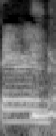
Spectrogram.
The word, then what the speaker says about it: Saren: I am so sorry, but Saren rhymes with Karen.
